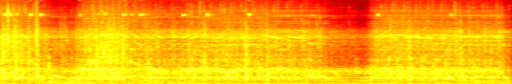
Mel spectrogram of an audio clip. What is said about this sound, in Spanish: lo que vamos a hacer es coser en la máquina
